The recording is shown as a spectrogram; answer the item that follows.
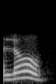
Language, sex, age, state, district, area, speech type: Assamese, female, 45-60, Assam, Nagaon, rural, conversation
